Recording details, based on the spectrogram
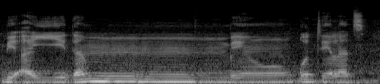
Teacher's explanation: Pada ayat ke-9 ini yang pertama yaitu iklab, karena di situ ada nun mati bertemu ba, dibacanya dengung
